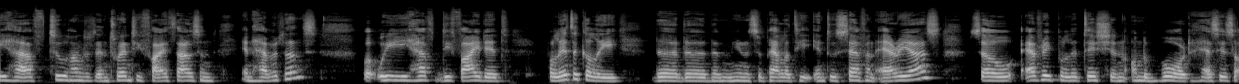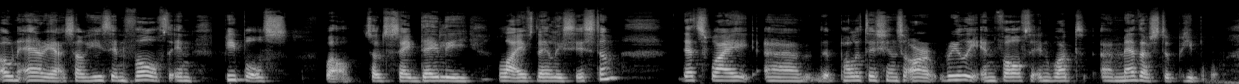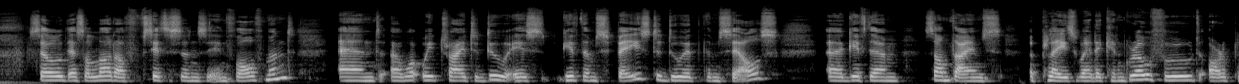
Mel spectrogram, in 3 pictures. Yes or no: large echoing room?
no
